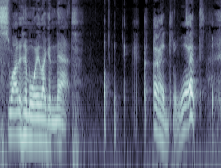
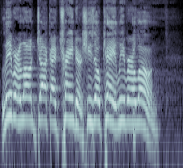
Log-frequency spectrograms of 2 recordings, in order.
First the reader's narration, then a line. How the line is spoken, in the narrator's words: Tiny Brave Arnie shouting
